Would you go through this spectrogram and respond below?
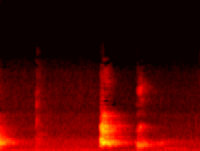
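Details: Two Jack Russell Terrier pups pestering a tolerant older male; a faint early yip, then two short, sharp barks in quick succession, the first loudest, over a faint low hum.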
